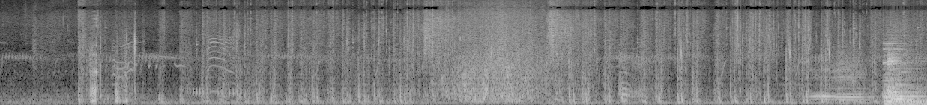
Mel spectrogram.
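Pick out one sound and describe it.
Hooves thud at a steady trot.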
